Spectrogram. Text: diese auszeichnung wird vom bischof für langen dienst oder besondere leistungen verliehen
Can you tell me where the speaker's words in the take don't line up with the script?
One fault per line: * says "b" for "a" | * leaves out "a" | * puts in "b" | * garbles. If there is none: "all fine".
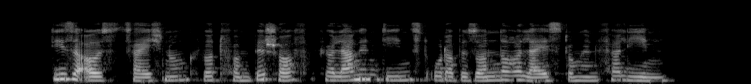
all fine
